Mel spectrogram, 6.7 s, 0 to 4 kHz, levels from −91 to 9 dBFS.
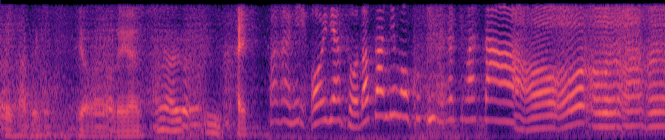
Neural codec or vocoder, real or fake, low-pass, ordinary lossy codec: codec, 24 kHz, 0.5 kbps, DualCodec; fake; 3.6 kHz; none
